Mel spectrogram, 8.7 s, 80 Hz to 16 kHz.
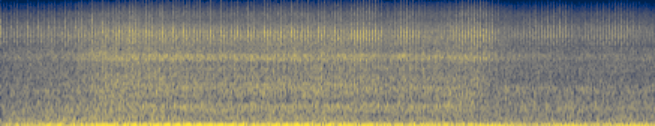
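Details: V8 just fitted with Holley Sniper 2 EFI, initial start-up after fixing fuel leak, around 1,200 rpm with air-fuel ratio tightening: deep, even idle with steady low burble, no ticks or misses; normal idle.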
